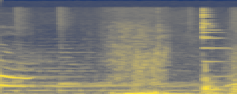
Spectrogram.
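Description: A young man whimpering: a high, wavering cry that falls in pitch and trails off just after the start, then a softer breathy sob around the middle.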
